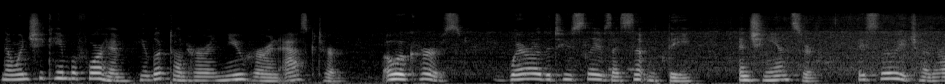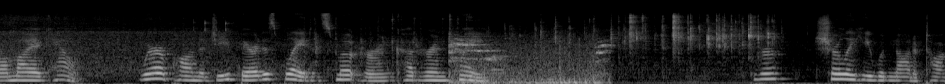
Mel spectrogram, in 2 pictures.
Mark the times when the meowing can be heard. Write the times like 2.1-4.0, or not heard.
13.9-15.6.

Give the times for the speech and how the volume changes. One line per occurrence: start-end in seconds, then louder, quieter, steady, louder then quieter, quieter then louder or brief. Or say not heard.
0.0-14.4 steady
16.9-18.8 brief.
